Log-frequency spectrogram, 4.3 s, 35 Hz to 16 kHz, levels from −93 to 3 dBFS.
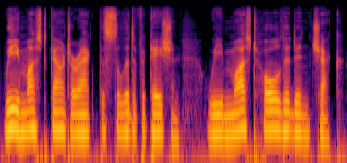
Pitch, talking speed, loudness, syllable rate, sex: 115 Hz, 150 wpm, -19 LUFS, 4.6 syllables/s, male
